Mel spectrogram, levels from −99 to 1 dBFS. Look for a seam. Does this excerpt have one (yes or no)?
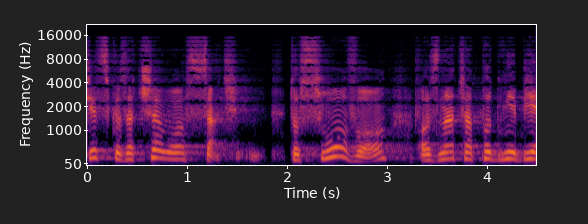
yes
